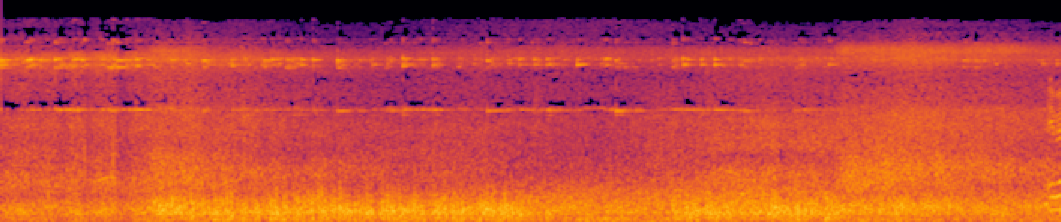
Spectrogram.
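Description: Sea surf breaking and washing up over wet sand: a steady rush of water that swells and eases, with a faint high jingle of small bells behind it.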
